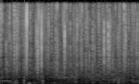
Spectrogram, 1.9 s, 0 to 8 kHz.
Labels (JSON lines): {"label": "biophony, cascading saw", "recorder": "SoundTrap 600 or HydroMoth"}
